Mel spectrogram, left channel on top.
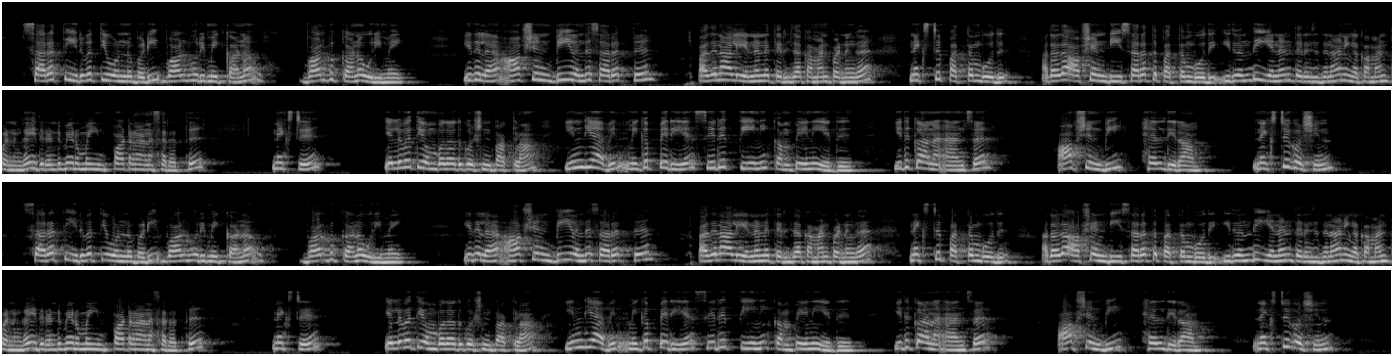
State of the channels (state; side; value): normal; both; correlation 0.70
